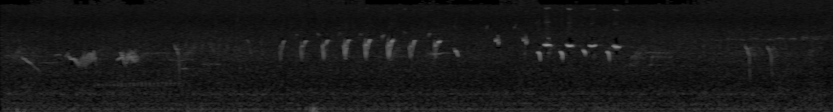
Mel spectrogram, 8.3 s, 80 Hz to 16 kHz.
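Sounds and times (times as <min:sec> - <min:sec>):
low rumble: 0:00.0 - 0:08.3
wild birdsong outdoors: 0:00.0 - 0:08.3.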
